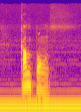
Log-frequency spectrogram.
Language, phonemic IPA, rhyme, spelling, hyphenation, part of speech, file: Dutch, /kɑmˈpɔŋ/, -ɔŋ, kampong, kam‧pong, noun, Nl-kampong.ogg
- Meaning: 1. village (a Southeast Asian rural habitation of size between a hamlet and a town); kampung 2. a quarter in a Southeast Asian city; an Indonesian quarter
